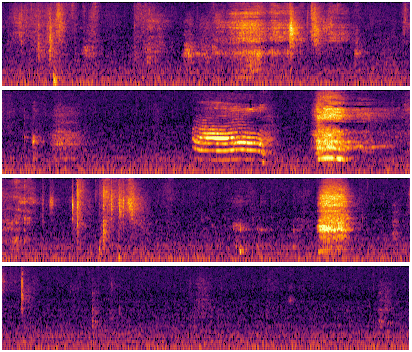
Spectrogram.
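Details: Winston, a pet cat playing indoors with a toy held in his mouth, gives muffled wavering meows around six to eight seconds, with scattered clicks and thumps of play and a steady low room hum throughout.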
